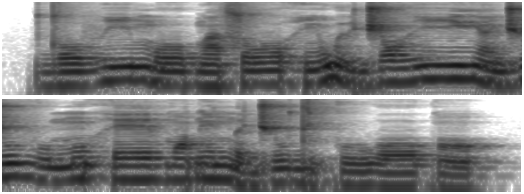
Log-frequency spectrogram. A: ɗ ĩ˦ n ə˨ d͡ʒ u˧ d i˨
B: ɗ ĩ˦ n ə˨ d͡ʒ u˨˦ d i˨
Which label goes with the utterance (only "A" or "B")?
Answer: A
